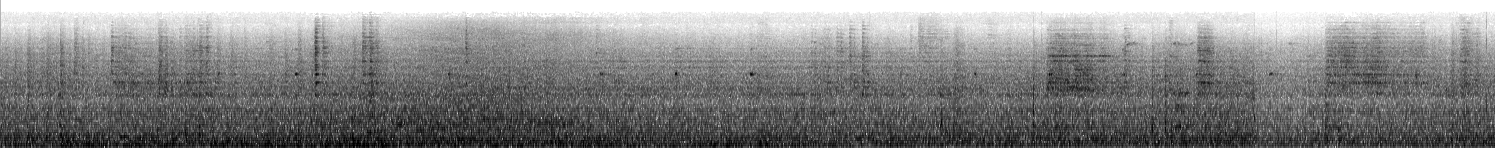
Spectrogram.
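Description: Loaded coal hopper cars of a freight train rolling past steadily: a continuous rumble and clatter of steel wheels on rail, with a few brief higher-pitched screeches of wheel squeal.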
